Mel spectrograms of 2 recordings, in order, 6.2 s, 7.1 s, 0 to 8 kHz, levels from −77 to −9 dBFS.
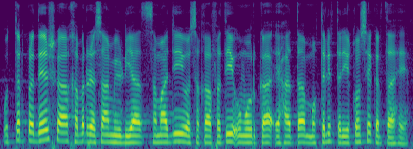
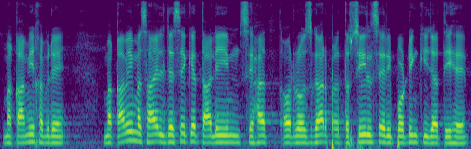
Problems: constant background noise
